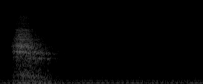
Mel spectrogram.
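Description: A man's short sigh: one quick breath out close to the microphone, shortly after the start, over a faint steady low hum.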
